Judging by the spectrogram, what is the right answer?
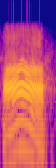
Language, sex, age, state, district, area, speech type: Odia, male, 60+, Odisha, Gajapati, rural, conversation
